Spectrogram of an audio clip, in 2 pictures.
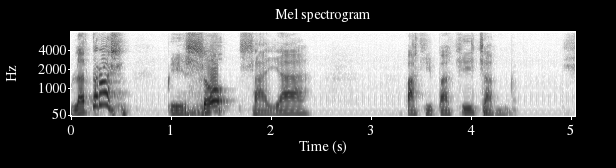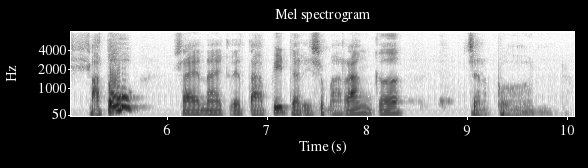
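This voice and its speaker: An older man with a Javanese accent preaches through vivid personal stories, blunt and plain-spoken. His pitch leaps high and drops low constantly. The recording is dry and close, with no room echo. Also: fairly bright tone. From Central Java, Indonesia. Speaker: evangelist preacher. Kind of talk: sermon storytelling.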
